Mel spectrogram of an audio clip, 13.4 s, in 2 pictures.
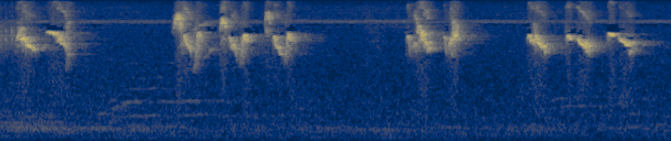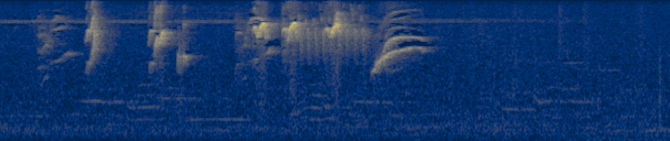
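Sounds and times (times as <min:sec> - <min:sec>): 
Oriental magpie-robin whistled song: 0:00.0 - 0:00.9, 0:01.7 - 0:03.1, 0:04.0 - 0:11.1.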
